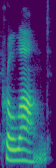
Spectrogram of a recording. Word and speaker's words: prolonged: is a good question is the G silent in prolonged prolonged so uh in the word prolonged um we don't say it as a hard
